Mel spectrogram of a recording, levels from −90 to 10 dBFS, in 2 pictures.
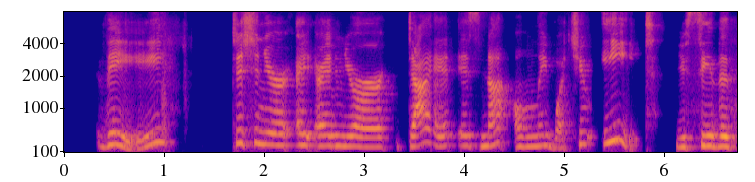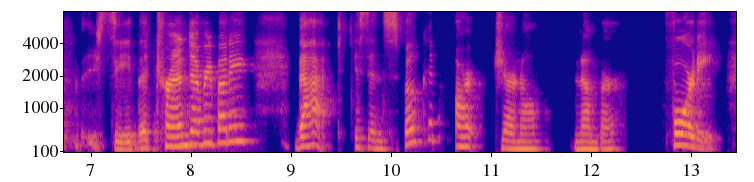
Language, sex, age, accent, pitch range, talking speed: English, female, 40-59, American, 170-265 Hz, 130 wpm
